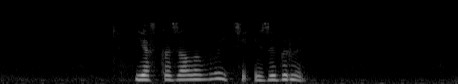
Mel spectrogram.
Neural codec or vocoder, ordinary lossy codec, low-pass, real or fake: codec, 16 kHz, 1.1 kbps, Voila-Tokenizer; none; 7.2 kHz; fake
